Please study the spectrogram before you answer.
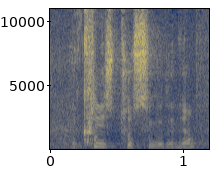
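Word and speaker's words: Χριστός: 그리스도의 헬라식 발음이 크리스투스거든요.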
